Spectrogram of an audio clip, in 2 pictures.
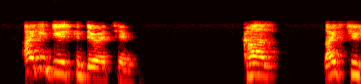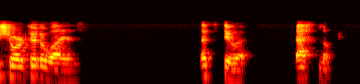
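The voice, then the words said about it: Speaks with a noticeable accent. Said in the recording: “that accent ... definitely has an accent.”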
